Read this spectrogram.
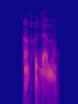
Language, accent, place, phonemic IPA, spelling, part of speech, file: French, France, Lyon, /ɛ̃.pʁy.da.mɑ̃/, imprudemment, adverb, LL-Q150 (fra)-imprudemment.wav
- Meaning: imprudently, recklessly, rashly, carelessly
